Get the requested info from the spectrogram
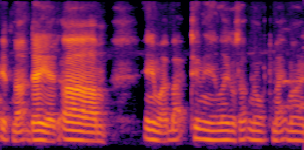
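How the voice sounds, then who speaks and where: A man speaks at a very fast pace in a strong Southern US accent. His intonation is monotone and flat. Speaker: handyman. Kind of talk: casual livestream chat. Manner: rambling with many fillers.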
